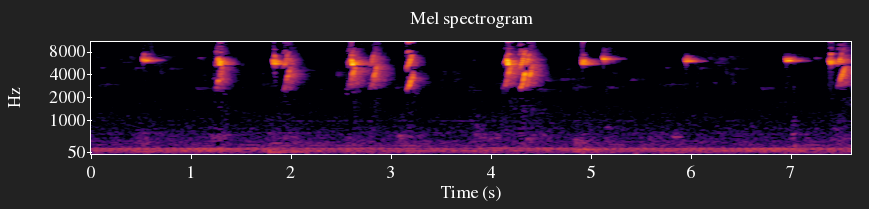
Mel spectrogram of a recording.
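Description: A saffron finch sings high, sharp chirps and short whistled notes, delivered in bursts about every half second to second, over a faint low hum.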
